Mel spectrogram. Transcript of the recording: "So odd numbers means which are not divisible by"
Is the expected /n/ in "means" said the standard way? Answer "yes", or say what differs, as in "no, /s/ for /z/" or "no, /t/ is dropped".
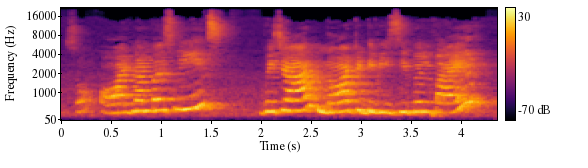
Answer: no, /n/ is dropped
